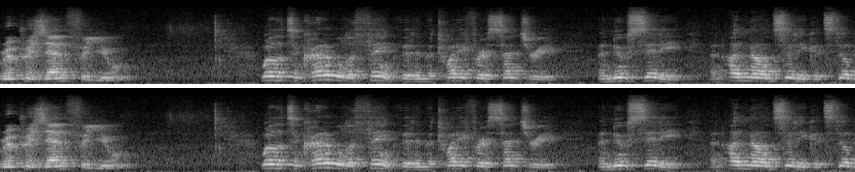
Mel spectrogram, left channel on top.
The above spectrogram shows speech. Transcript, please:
for you? Well, it's incredible to think that in the 21st century, a new city, an unknown city, could still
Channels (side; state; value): both; identical; correlation 1.00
